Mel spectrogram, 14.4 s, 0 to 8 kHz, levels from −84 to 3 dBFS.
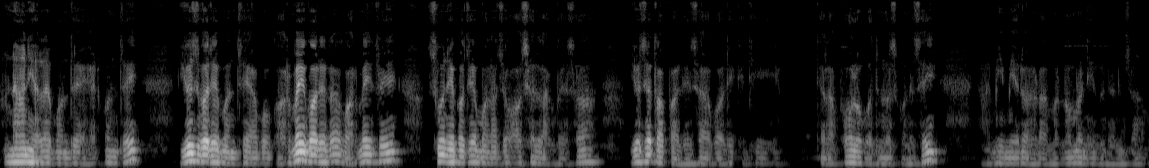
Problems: background sounds at intervals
